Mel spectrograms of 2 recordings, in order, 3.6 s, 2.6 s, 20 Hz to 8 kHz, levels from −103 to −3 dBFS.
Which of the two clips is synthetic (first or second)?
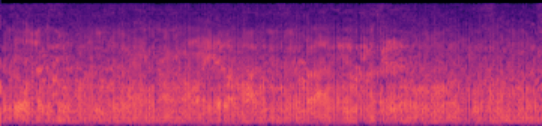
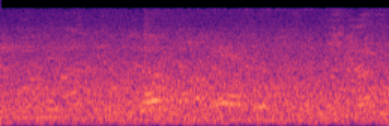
first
